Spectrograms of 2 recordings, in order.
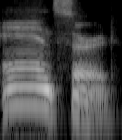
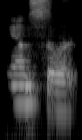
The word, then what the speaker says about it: answered: And I think you you said something closer to ans- answered, but the emphasis is on the front answered. answered Okay, thank you.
